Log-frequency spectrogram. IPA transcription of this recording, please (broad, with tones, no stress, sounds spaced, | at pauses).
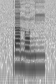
ɾ a˦ n ɔ˧ n i˧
